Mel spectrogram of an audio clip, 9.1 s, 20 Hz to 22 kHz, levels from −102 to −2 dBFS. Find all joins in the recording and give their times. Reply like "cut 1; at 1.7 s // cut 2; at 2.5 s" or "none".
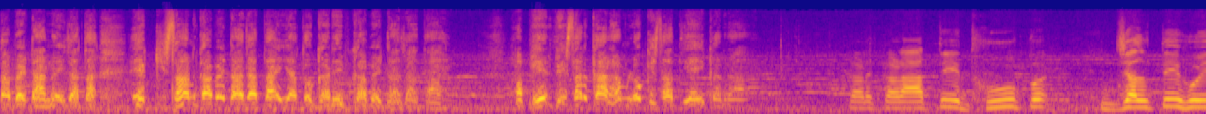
none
